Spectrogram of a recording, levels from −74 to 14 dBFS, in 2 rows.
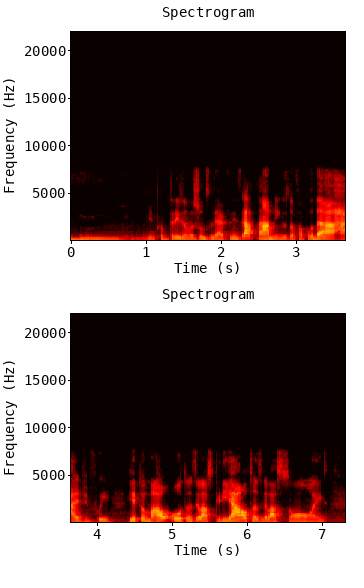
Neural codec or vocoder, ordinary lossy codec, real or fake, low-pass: codec, 16 kHz, 0.8 kbps, ZipCodec; none; fake; none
